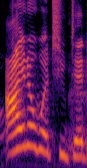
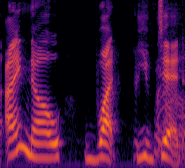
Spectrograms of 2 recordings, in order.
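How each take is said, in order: First: Louder, the I hit hard; louder accusation. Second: Said in the usual way. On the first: Acted. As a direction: repeat it as an angry threat. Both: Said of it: "And Loki says".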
